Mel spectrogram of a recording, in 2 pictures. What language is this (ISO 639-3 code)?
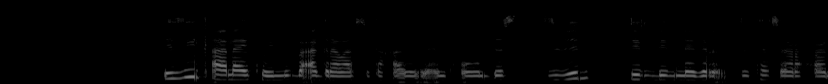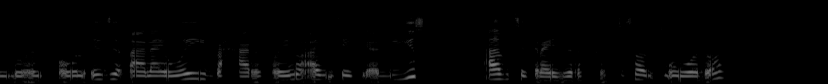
tir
